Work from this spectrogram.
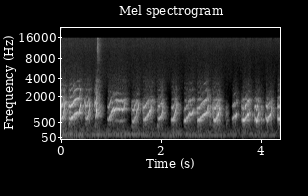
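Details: Several domestic guinea pigs squeaking: a steady run of short, rising, wavering squeaks, roughly five per second, with faint low rumbling underneath.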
